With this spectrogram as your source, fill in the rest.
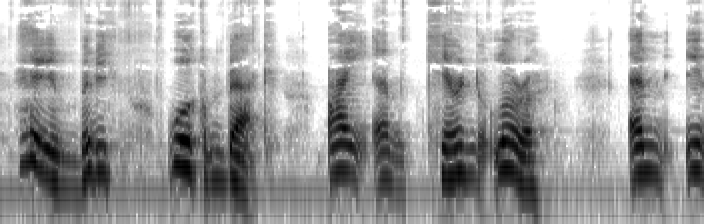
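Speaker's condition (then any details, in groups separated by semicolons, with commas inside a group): Athetoid cerebral palsy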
